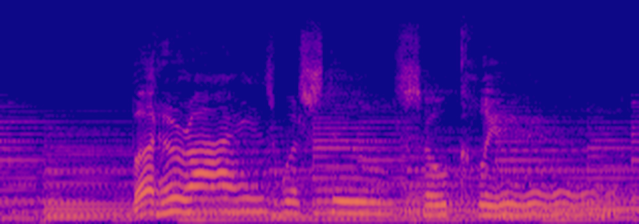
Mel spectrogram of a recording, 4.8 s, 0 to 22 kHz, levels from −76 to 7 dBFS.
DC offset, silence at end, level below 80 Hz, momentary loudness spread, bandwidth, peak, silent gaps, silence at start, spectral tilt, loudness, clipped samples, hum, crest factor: under 0.1%; 0 s; -56 dBFS; 9 LU; 15.5 kHz; -14 dBFS; none; 0 s; -6.5 dB/octave; -28 LUFS; under 0.1%; none; 14 dB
